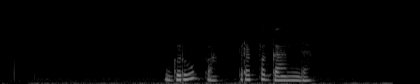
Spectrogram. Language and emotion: Russian, neutral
